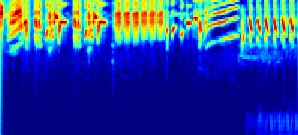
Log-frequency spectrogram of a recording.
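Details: European goldfinch 'zilzal' song with strong 'nahrat' phrases, meant for tutoring young goldfinches: mixed chirps and buzzy rattling notes, rising whistled sweeps, then a quick trill of evenly spaced notes.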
